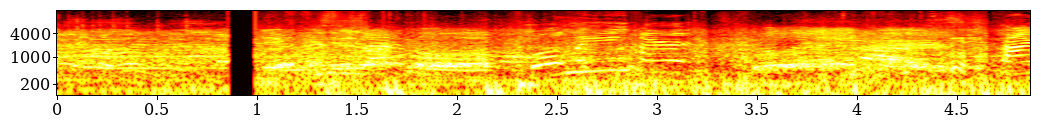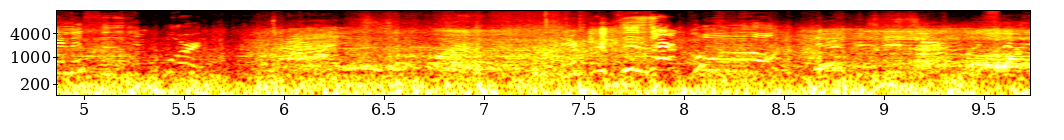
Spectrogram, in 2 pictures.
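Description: Children's voices chatter and call out nearby.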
